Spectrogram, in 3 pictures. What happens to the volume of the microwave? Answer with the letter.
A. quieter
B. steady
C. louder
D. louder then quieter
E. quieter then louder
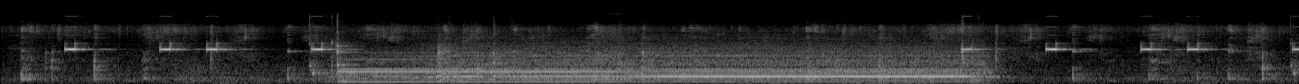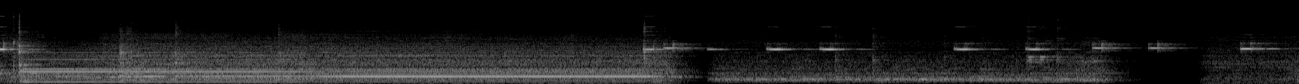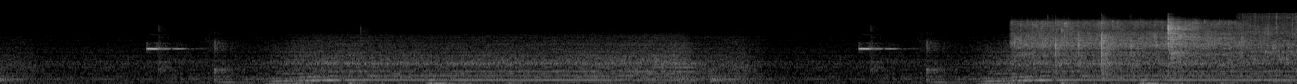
A.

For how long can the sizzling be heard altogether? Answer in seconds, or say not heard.
16 s.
